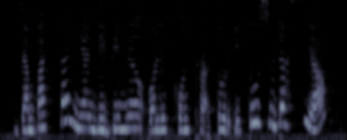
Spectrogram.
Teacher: Intonasi atau nada di hujung ayat itu ditinggikan sedikit.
